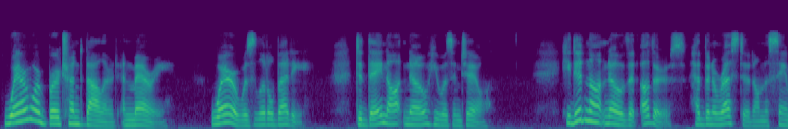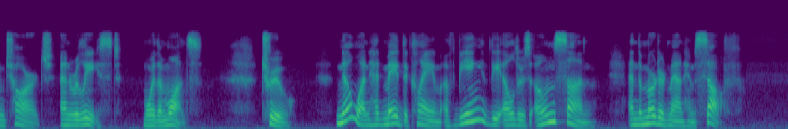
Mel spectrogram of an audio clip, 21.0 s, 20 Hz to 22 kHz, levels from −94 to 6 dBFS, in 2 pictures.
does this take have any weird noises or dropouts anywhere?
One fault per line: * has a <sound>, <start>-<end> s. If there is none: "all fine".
all fine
